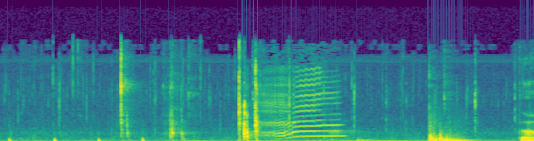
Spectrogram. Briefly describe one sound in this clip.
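A short chime sounds as a game menu opens.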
